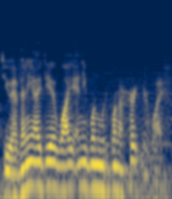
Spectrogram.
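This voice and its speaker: A man's voice: mid-range voice, steady tone, fast talker, vocal fry, slight background noise, close to an everyday voice. Stern American police detective played by a man. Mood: formal, polite. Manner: clipped, formal, probing. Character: stern, driven male police homicide detective questioning suspects. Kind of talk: video game dramatic acting, interrogation.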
